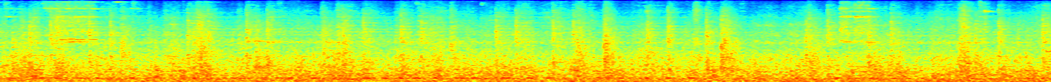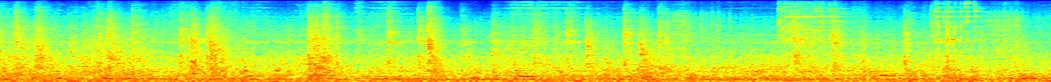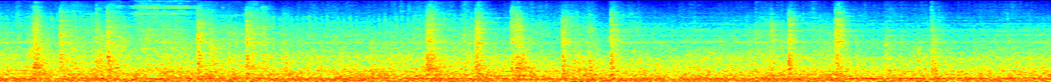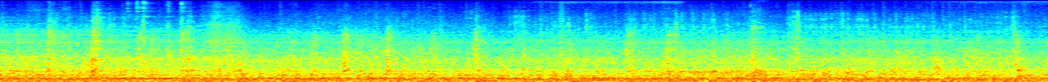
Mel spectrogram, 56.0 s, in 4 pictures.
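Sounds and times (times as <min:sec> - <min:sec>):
low train rumble: 0:00.0 - 0:56.0
train wheels clattering: 0:00.0 - 0:56.0
wagons knocking and clanking: 0:00.1 - 0:31.6.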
